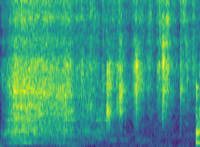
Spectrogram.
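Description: Shower water running and splashing over a face and into a tiled shower stall, with an irregular spatter of sharper splashes in the second half.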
